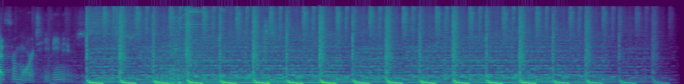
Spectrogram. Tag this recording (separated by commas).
Music, Speech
